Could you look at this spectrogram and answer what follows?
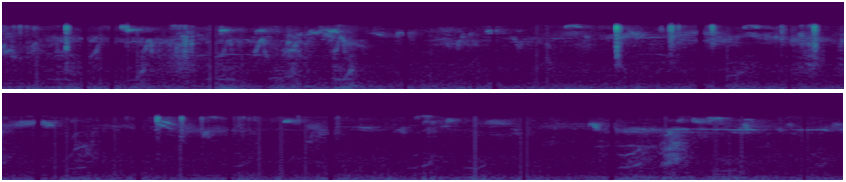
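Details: Birds calling at a watering hole in the western Mojave Desert, southern California, not far from Joshua Tree National Park: many quick, sharp chirps and tweets scattered throughout from several callers, over a constant low background rumble.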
